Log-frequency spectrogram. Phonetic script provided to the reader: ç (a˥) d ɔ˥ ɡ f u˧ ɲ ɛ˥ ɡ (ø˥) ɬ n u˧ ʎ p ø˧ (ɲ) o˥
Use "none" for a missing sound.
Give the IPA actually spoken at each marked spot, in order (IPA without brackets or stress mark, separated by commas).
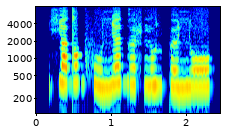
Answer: a˥, ø˧, ɲ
